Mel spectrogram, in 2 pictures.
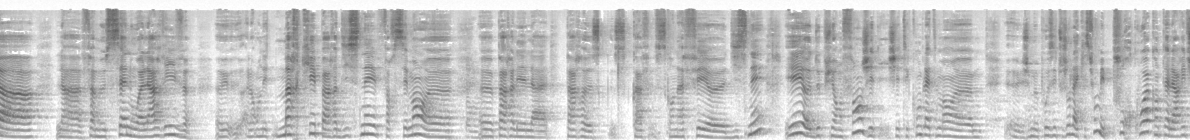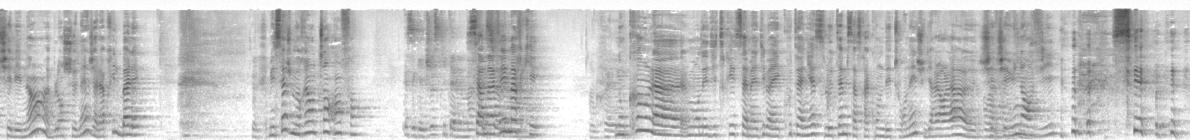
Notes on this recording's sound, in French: C'est dans son théâtre à Avignon que nous nous sommes retrouvées pour enregistrer cet épisode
